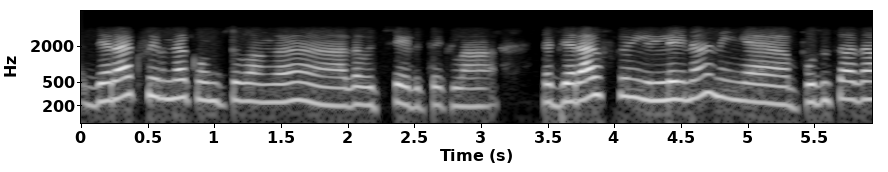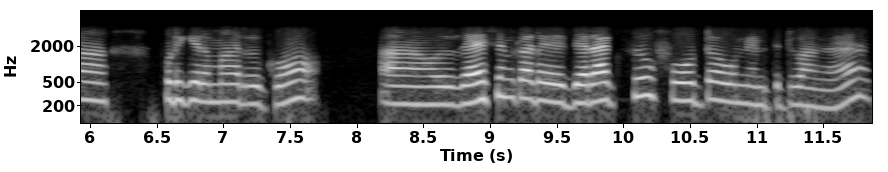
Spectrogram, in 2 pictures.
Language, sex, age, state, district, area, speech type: Tamil, female, 30-45, Tamil Nadu, Namakkal, rural, conversation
